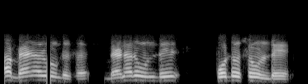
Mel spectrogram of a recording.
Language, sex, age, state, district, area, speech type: Tamil, male, 18-30, Tamil Nadu, Nagapattinam, rural, conversation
